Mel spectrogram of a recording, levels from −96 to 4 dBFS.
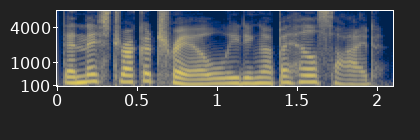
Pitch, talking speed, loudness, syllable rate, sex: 215 Hz, 255 wpm, -17 LUFS, 5.8 syllables/s, female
